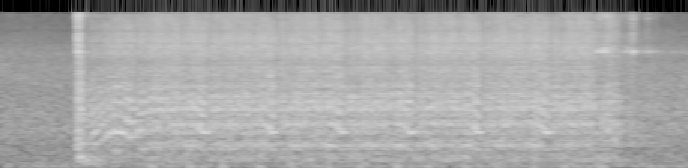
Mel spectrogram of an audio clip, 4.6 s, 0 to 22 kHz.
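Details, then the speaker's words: 1954 MG TF four-cylinder, cold and not yet started, cranked on the starter for a compression test on cylinder one, about 118 psi: steady starter whirr about three and a half seconds, even beat, no uneven stroke; normal even cranking. "I'm going to run compression on all four of these cylinders for you the cylinder one cold engine has not been started"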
